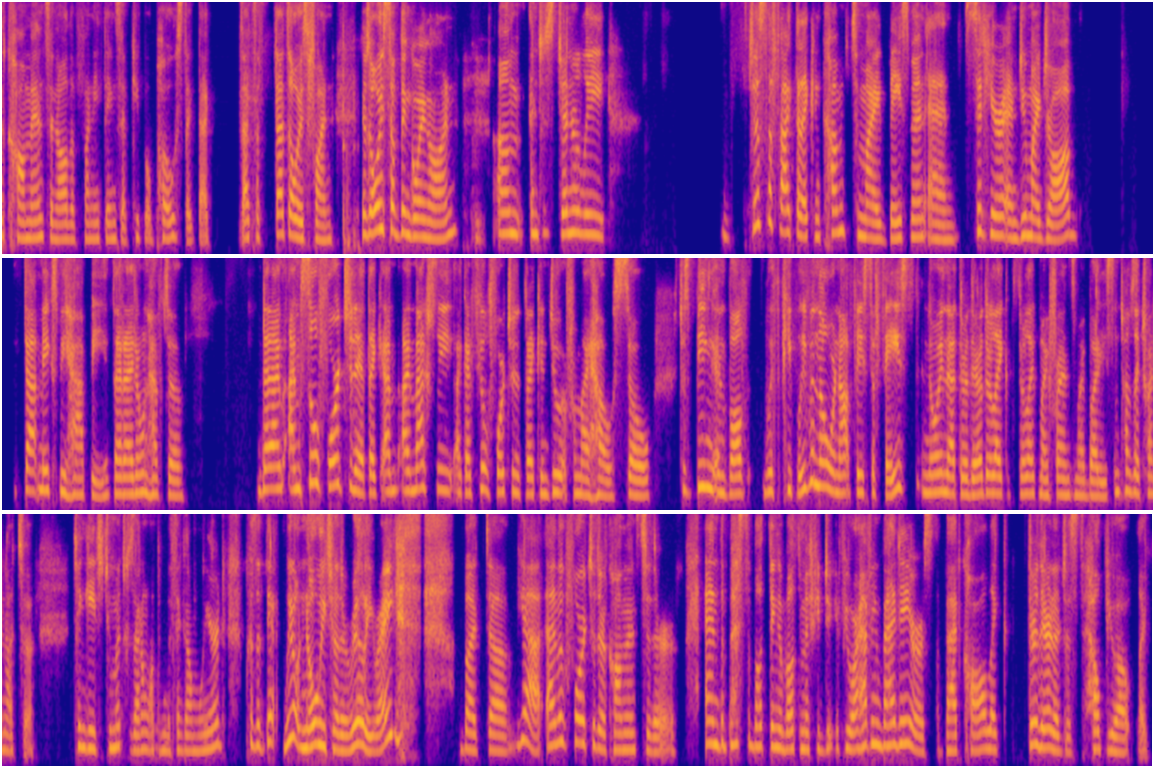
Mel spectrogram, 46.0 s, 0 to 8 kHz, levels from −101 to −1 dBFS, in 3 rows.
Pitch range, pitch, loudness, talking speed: 195-245 Hz, 215 Hz, -21 LUFS, 210 wpm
